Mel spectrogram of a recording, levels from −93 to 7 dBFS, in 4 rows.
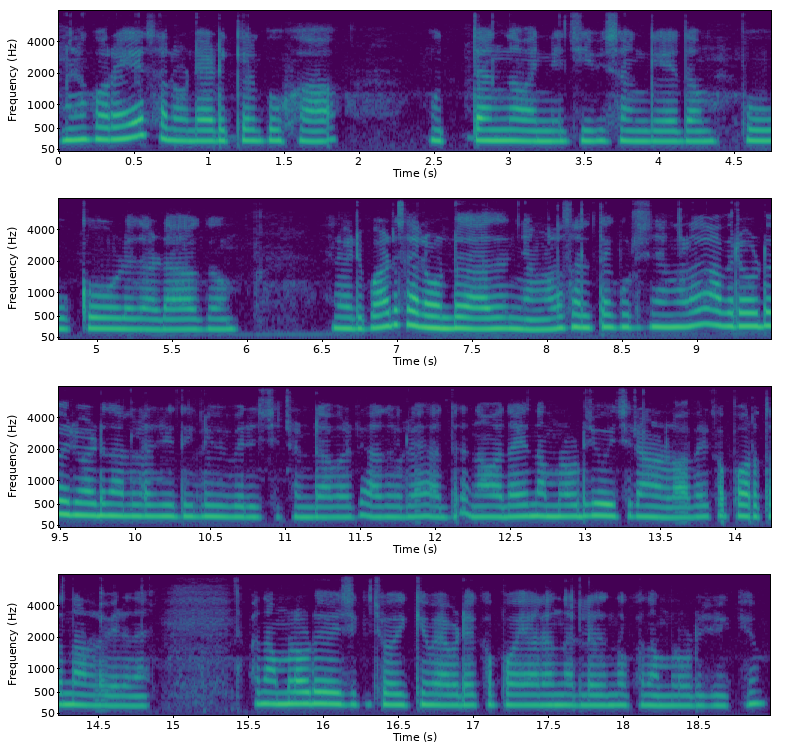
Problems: none marked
